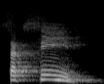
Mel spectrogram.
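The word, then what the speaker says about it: succeed: Verb form है ये जिसको हम प्रोनाउंस करते हैं सक्सीड। अब यहां पे देखो ये जो सिंबल है वो इस वोवेल से पहले। तो स्ट्रेस मैं कहां दे रहा हूं? सक्सीड।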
